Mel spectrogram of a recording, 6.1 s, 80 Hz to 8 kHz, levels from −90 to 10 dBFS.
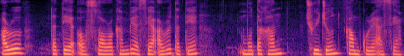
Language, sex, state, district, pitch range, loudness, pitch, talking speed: Nagamese, female, Nagaland, Kohima, 185-220 Hz, -16 LUFS, 195 Hz, 140 wpm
